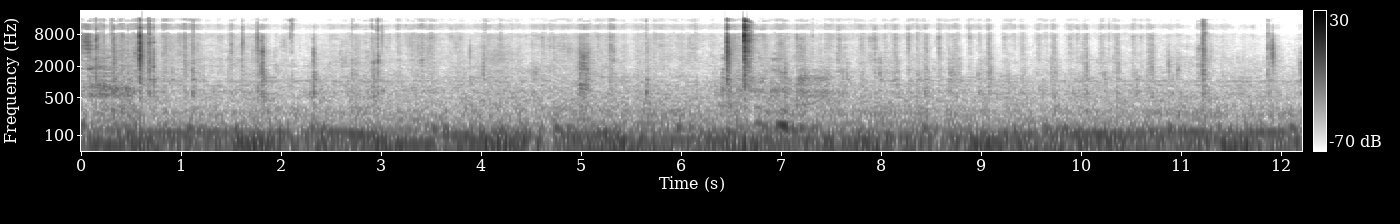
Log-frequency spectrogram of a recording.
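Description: Faint scattered clicks and taps of a ratcheting wrench and metal hardware as bolts on the air valve of a Mazda Miata engine are worked loose, with two sharper clicks, about half a second in and about six and a half seconds in, over a steady low rumble.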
